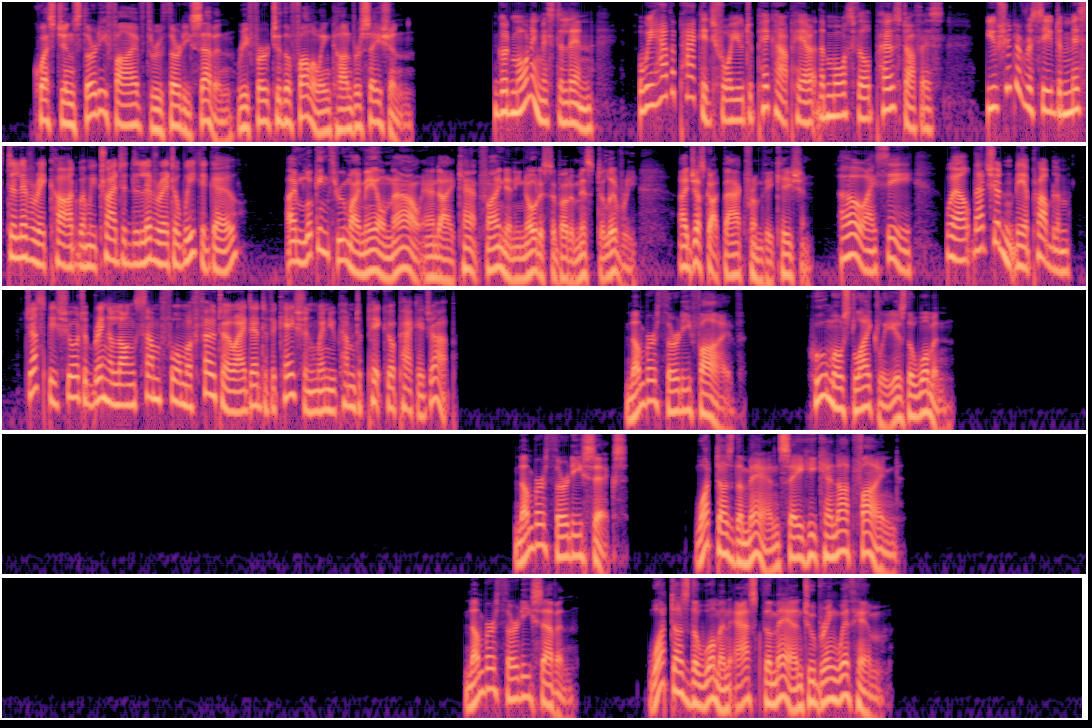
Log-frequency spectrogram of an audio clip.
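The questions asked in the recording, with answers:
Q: Who most likely is the woman?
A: A post office worker

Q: What does the man say he cannot find?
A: A missed delivery notice

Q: What does the woman ask the man to bring with him?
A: Photo identification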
